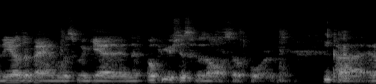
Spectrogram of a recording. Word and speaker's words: Ophiuchus: So it's Ophiuchus. Ophiuchus. We I pronounce it incorrectly. Gotcha. The correct pronunciation would be closer to like Ophiuchus or something.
